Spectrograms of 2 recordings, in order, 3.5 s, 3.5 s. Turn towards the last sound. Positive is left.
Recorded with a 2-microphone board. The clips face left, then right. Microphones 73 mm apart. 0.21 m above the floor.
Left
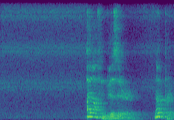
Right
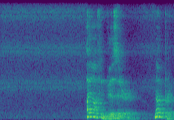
turn(degrees=-10)  # may be behind; listen again after turning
